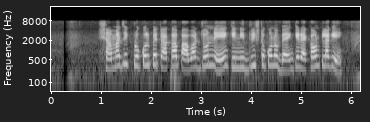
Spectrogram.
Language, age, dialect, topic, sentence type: Bengali, 18-24, Rajbangshi, banking, question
